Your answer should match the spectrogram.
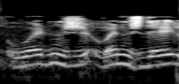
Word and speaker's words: Wednesday: En inglés, Wednesday, la DN no se pronuncia.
